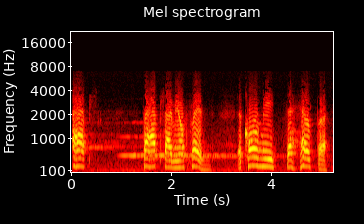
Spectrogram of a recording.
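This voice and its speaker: A man playing a small, dwarf-like supernatural tempter in a radio horror drama, measured, courteous and insinuating. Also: high voice, lively intonation, over music, heavily acted. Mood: tempting. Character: sly small dwarf-like supernatural male tempter, softly insistent. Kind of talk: old-time radio horror acting. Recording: muffled vintage radio recording.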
